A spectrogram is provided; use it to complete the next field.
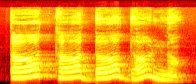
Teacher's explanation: जो शब्द दांतों से बोले जाते हैं उन्हें हम दंत व्यंजन बोलते हैं,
